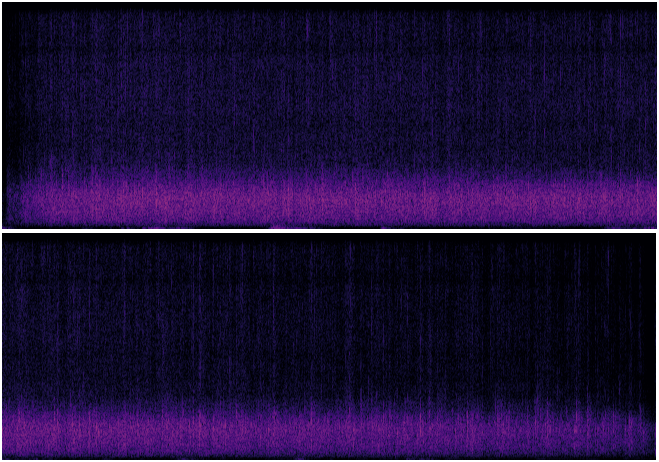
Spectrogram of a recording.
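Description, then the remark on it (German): A crowd applauds steadily for about sixteen seconds, a dense wash of clapping hands that stays fairly even in loudness throughout and tapers only at the very end, with no voices on top. “Da dürft ihr klatschen.”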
